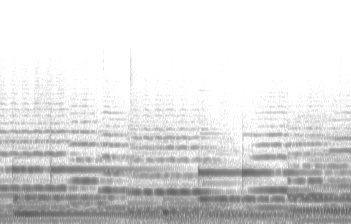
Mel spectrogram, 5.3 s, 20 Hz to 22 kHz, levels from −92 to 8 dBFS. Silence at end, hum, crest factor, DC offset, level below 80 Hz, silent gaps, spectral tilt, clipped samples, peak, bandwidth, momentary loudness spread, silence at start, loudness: 0 s; none; 14 dB; under 0.1%; -56 dBFS; none; -9.5 dB/octave; under 0.1%; -22 dBFS; 7.6 kHz; 5 LU; 0 s; -37 LUFS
